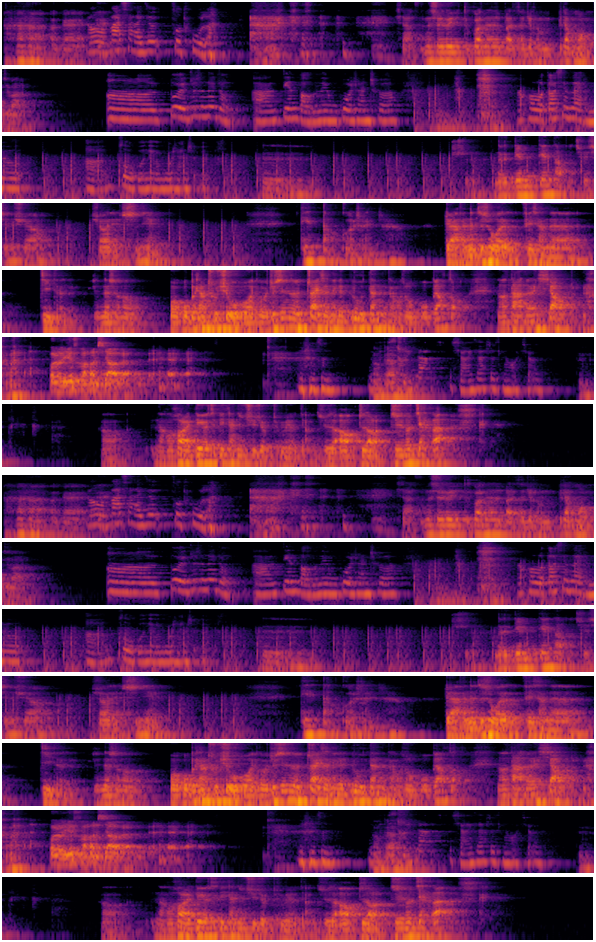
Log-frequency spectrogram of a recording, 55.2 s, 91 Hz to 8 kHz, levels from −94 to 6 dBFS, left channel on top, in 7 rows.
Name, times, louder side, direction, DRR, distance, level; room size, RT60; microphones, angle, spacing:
voice 1, 0.0-1.4 3.3-4.1 4.9-8.2 13.6-13.9 14.2-14.5 19.2-19.9 21.8-24.3 24.9-25.8 27.0-27.3 27.7-29.0 29.6-31.4 32.1-32.5 32.8-33.4 33.8-39.8 40.1-42.0 43.0-43.3 44.4-44.9 47.1-47.3 48.7-49.0 49.3-53.8, left 1 dB, 45° left, 2.8 m, -31 dB
voice 2, 1.1-2.9 4.5-4.7 9.3-13.5 13.9-14.1 14.8-16.1 16.9-18.7 29.8-30.0 32.3-32.5 43.4-43.9 44.3-46.7, left 1 dB, 30° left, 1.1 m, -43 dB
sound 1, 13.4-27.0, equal, 65° left, 2.7 m, -46 dB
27.5 x 14.5 x 7.0 m
head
